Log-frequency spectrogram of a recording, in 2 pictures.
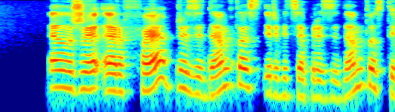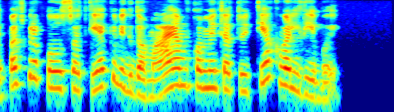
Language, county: Lithuanian, Klaipėda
